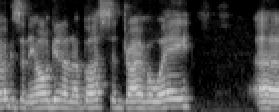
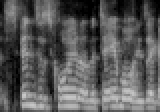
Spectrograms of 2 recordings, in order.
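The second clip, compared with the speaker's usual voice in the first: normal talking voice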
